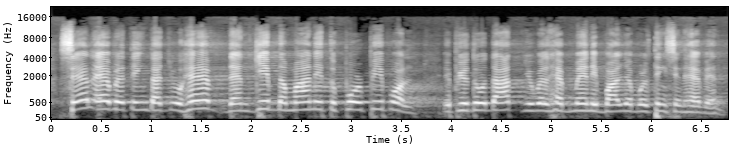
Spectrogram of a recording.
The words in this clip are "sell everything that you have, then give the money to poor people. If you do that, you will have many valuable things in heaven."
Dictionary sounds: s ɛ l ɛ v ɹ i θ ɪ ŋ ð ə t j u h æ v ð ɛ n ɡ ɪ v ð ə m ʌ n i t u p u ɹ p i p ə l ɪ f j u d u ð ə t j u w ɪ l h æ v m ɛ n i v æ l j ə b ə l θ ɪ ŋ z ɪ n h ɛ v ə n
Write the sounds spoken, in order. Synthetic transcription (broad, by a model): s ɛ l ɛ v ɹ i t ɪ ŋ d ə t j u h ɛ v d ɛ n ɡ ɪ v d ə m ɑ n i t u p u ɹ p i p ə l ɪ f j u d u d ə t j u w ɪ l h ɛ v m ɛ n i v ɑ l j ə b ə l t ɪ ŋ s ɪ n h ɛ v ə n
